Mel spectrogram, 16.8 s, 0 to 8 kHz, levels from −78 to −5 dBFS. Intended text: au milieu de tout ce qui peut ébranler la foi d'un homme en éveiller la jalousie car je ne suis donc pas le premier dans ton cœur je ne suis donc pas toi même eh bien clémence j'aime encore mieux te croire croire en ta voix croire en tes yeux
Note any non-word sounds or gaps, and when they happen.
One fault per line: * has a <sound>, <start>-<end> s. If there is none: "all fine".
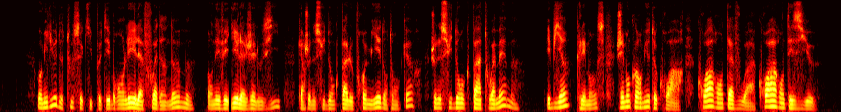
* has a dropout, 4.6-4.6 s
